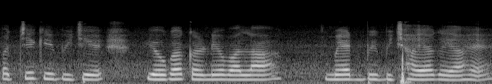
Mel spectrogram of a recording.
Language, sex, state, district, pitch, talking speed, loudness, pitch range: Hindi, female, Arunachal Pradesh, Papum Pare, 230 Hz, 135 wpm, -17 LUFS, 220-235 Hz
